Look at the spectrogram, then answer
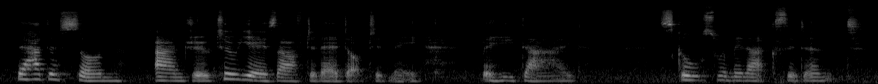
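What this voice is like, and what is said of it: Yorkshire accent. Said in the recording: “It's the accent. Yorkshire.”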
